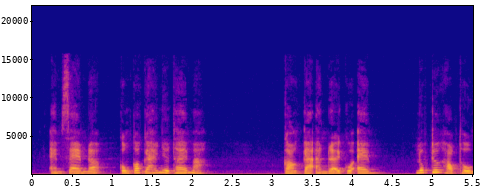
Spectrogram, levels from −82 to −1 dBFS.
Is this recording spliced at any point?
yes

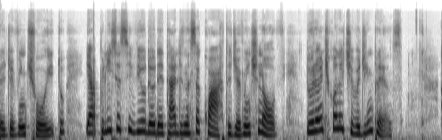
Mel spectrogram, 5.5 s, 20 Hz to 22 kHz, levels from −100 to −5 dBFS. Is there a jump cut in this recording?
no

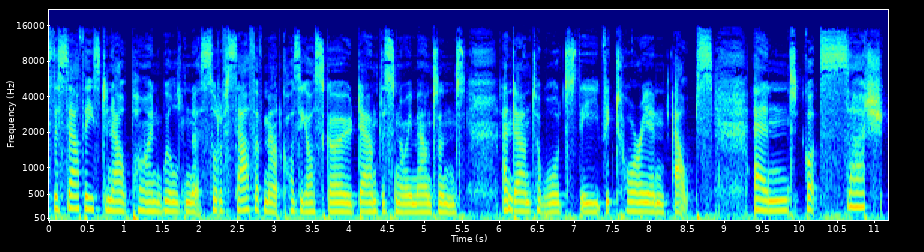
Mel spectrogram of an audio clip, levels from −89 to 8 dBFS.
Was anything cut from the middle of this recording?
yes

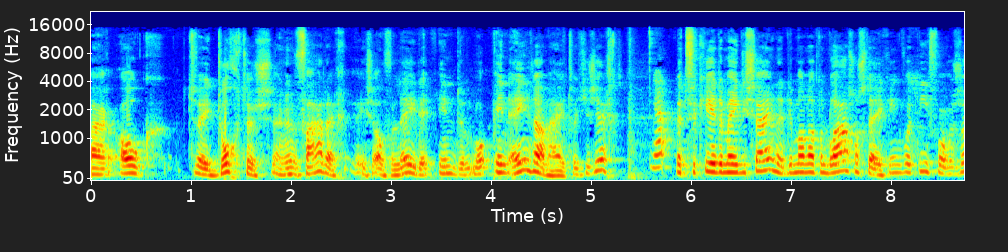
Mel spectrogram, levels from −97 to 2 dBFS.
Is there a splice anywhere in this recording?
yes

